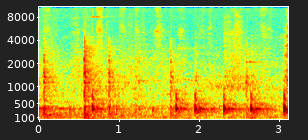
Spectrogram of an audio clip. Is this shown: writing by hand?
yes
